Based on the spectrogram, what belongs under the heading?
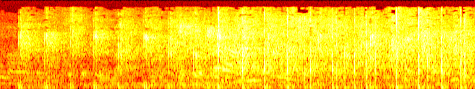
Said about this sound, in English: Listen, I know you clapped loud, but there were six of you.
